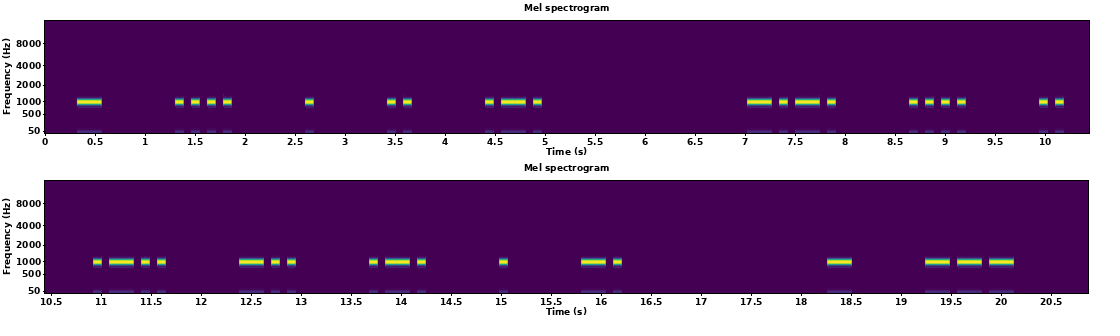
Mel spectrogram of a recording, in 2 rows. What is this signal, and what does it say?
Morse code, heard as a keyed tone, about 15 wpm, spaced as for 8 wpm, 1000 Hz. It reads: THEIR CHILDREN TO
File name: qotdfiles / 8wpm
